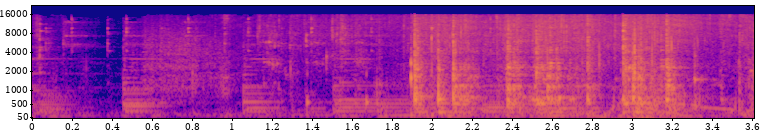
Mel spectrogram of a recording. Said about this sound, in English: while still constantly stirring the pan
